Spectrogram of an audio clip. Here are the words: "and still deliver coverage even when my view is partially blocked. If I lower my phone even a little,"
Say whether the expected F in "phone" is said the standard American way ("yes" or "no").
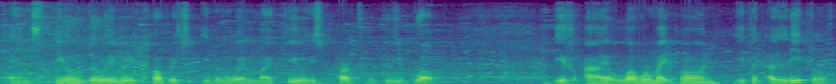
no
